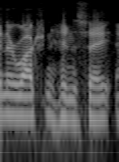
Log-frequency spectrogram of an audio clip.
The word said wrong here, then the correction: hentai: Or is it Hensei? How do you say that word? – Hentai. – Hentai. Like the Japanese hentai. – Anime. – Oh, hentai.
